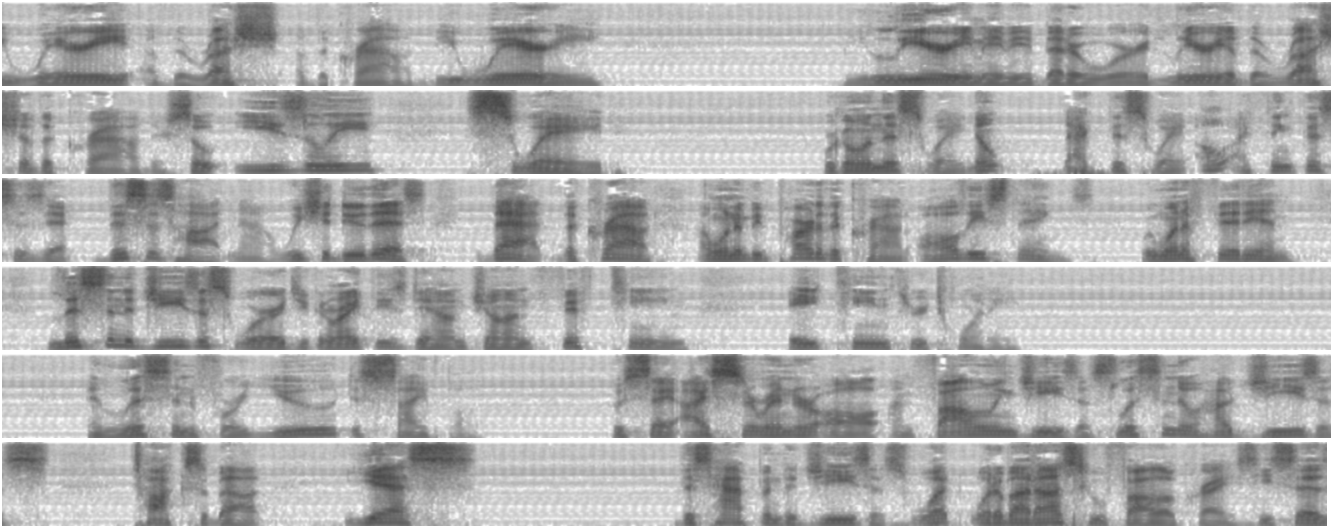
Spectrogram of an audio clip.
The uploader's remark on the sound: Recorded live at Bethany Bible Church.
